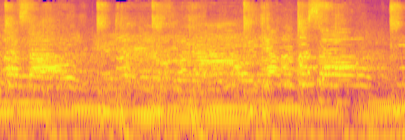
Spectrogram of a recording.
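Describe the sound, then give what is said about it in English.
A large concert crowd at the Primavera festival in Barcelona roars and sings along with a headlining Catalan artist, a dense wall of voices holding a melody loudly and continuously, with scattered shouts and whoops rising above it throughout. “She played the piano, danced on high heels, rode a scooter on stage, and even joined the crowd to let fans sing along.”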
